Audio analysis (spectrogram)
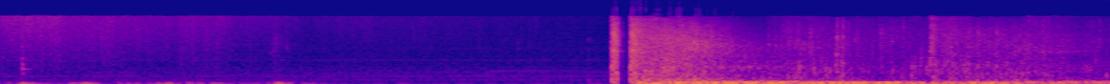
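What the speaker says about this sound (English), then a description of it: "this first design is a vertical TNT cannon. It shoots up and it's extremely powerful" In Minecraft, a vertical TNT cannon fires: a sudden loud blast erupts, followed by a sustained roaring rumble, after a few seconds of quiet background sound.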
